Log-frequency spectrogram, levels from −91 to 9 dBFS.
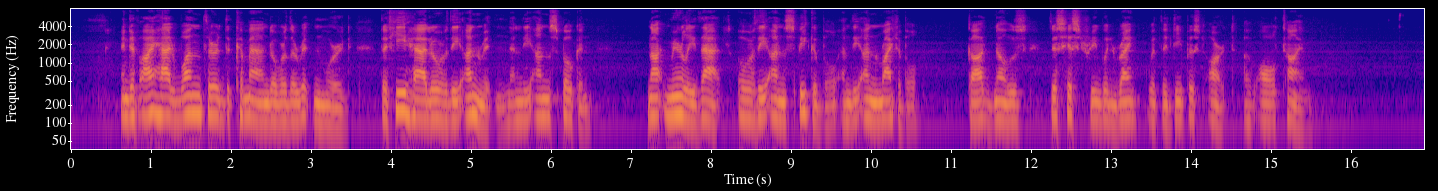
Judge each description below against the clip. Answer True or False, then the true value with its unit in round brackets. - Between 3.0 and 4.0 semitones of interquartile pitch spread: True (3.6 semitones)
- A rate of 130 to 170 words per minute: True (145 wpm)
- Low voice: True (115 Hz)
